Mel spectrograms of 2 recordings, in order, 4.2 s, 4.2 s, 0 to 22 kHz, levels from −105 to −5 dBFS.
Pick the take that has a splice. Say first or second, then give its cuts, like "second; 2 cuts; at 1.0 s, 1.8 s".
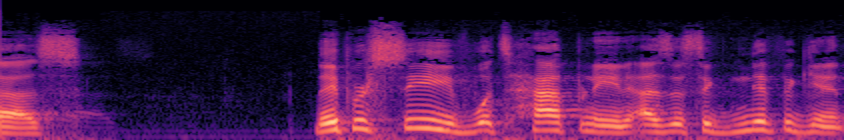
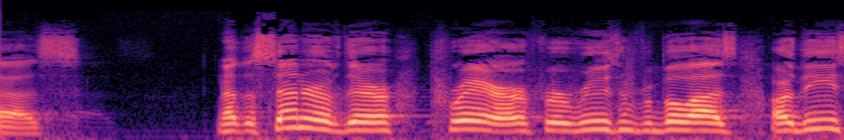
second; 1 cut; at 1.0 s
